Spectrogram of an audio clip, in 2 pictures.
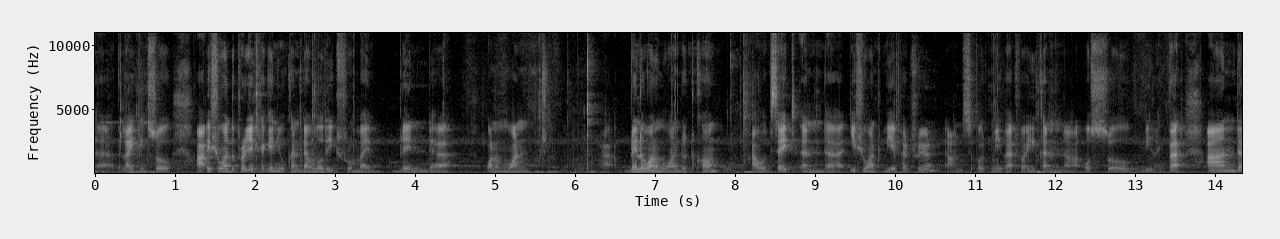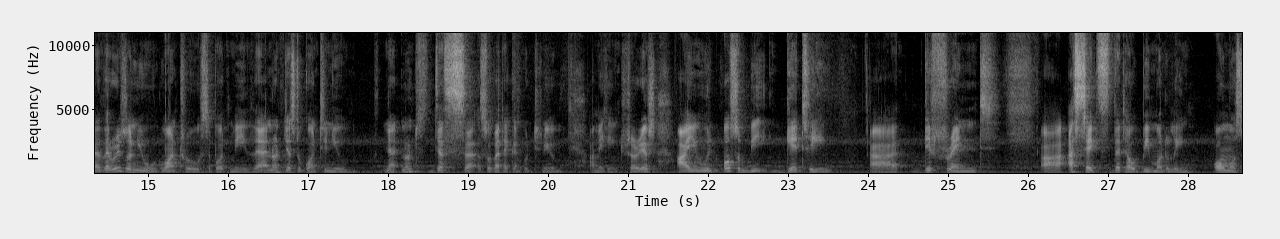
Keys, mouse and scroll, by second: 9.0 `.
